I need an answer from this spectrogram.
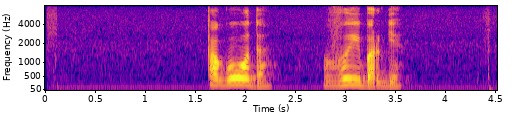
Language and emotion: Russian, neutral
